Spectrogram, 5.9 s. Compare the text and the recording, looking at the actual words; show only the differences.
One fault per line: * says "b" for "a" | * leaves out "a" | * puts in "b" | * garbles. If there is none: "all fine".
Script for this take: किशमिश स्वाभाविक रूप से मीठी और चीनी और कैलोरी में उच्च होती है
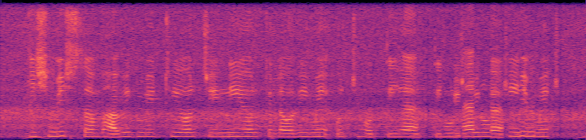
* leaves out "रूप से"
* garbles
